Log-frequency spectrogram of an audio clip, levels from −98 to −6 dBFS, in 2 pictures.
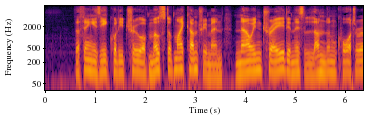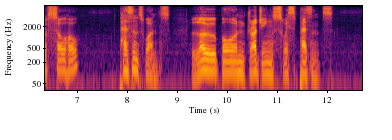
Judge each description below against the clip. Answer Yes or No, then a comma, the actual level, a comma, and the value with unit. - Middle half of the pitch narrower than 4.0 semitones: Yes, average, 3.0 semitones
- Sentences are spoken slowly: Yes, slow, 125 wpm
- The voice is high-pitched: No, low, 105 Hz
